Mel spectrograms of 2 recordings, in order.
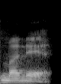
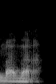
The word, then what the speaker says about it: maneh: And it is maneh. I'm sorry. I said mana. It is maneh. That is the way that currency is pronounced.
